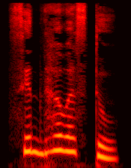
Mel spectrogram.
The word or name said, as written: ಸಿದ್ಧವಸ್ತು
